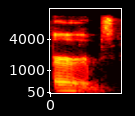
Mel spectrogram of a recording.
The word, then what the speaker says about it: herbs: like not herbs it's herbs the H is silent the H is silence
